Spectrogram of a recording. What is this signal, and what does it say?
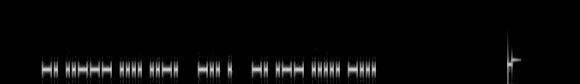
Morse code, heard as a keyed tone, about 40 wpm, 700 Hz. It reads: N2HF DE NW5B
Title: USA Callsign DE Callsign - 4 Characters - 40wpm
